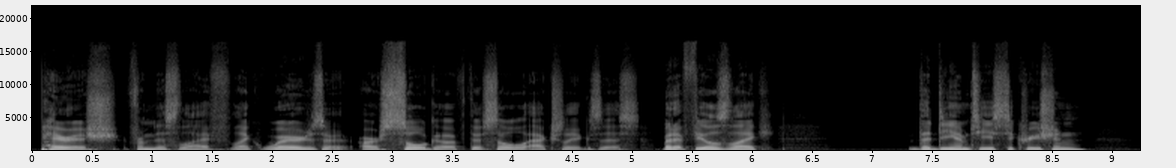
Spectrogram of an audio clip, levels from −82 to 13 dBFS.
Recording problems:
none

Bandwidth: 16.5 kHz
